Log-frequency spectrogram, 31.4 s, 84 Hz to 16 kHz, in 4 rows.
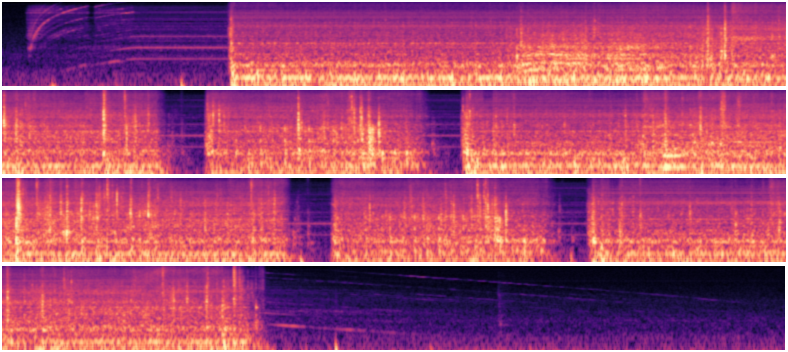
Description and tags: A Samsung monochrome laser printer. Recorded with a Zoom H1.
laser, Monochrome, paper, printer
